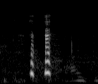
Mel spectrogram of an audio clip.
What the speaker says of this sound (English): And then Rella's trying to chase the ducks.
